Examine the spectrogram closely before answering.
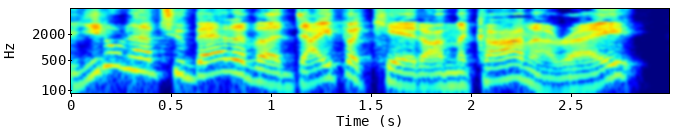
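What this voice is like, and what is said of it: Put-on Massachusetts New England accent. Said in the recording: “That accent was perfect... That was really good. Really, really good... the New England, like, Mass whole theme”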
